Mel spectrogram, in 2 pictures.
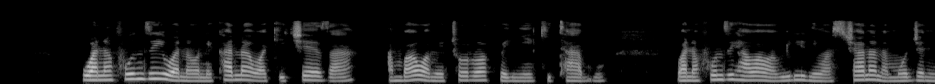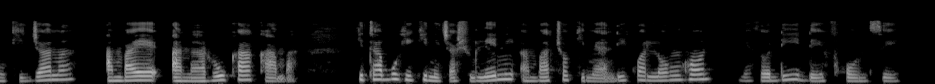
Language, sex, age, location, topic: Swahili, female, 50+, Kisii, education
